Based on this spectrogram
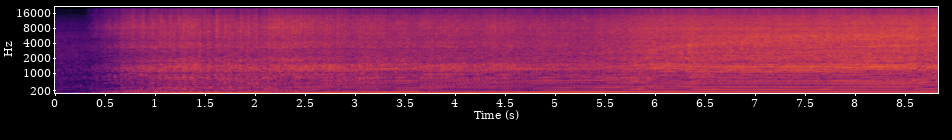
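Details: SML engine on a dyno pull making 22 lb of boost: a strong, steady note climbing smoothly with no obvious miss. It made about 1300 hp versus 1500 earlier, roughly one cylinder's worth (about 193 hp per cylinder); a dead cylinder is suspected.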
